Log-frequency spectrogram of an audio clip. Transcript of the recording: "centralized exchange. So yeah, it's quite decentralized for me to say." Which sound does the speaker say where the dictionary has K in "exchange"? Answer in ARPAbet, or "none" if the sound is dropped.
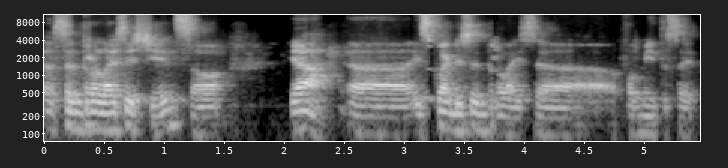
none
